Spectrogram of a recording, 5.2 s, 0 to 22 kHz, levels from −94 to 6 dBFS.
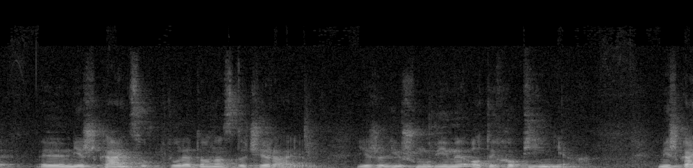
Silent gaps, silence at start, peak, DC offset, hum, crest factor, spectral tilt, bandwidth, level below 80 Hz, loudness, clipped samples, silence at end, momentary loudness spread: none; 0 s; -12 dBFS; under 0.1%; none; 18 dB; -7 dB/octave; 14.5 kHz; -68 dBFS; -29 LUFS; under 0.1%; 0 s; 10 LU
